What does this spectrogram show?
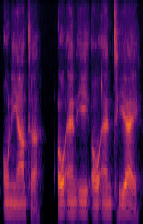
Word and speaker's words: Oneonta: of oh and E oh and ta right pronounced Oneonta either some people look at and think it's pronounced one anta it's actually anyway yeah it's gonna say you've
